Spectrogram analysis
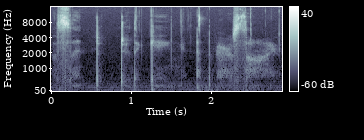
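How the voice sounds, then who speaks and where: A woman tells a story in a hushed, breathy whisper in the ASMR style. Her delivery is very unhurried, with measured, deliberate phrasing. The voice stays soft and unvoiced throughout. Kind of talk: whispered ASMR narration of a historical mystery.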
